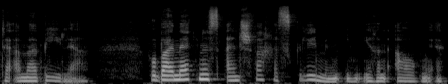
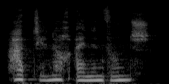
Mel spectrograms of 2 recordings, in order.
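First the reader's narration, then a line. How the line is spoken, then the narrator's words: Whispered. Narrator (German): flüsterte sie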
